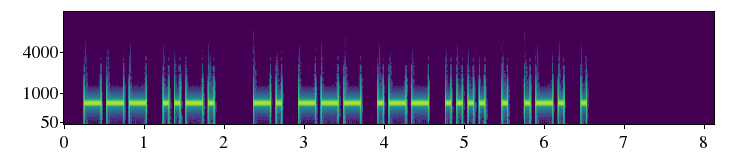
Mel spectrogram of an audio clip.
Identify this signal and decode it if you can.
Morse code, heard as a keyed tone, about 17 wpm, 700 Hz. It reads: OF NOWHERE
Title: Sets of 5 Words Encore 17wpm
